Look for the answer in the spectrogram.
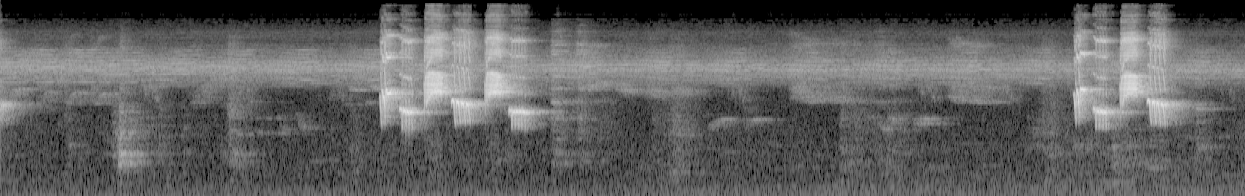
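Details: Pied myna giving two short bursts of three to four loud, rasping, chattering notes about five seconds apart, over a steady high hiss.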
